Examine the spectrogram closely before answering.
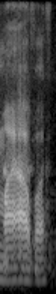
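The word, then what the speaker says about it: Maiava: I heard the announcer pronounce Jaden Mayava, so I'm gonna have to switch it back to Jaden Mayava.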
